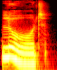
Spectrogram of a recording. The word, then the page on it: laud: British English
